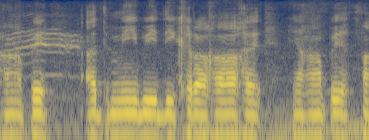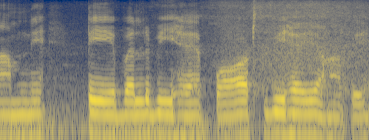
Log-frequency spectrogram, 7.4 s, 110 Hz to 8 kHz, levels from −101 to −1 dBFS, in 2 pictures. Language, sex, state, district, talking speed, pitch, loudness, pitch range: Hindi, male, Punjab, Pathankot, 155 wpm, 120 Hz, -16 LUFS, 120-125 Hz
